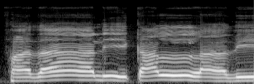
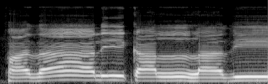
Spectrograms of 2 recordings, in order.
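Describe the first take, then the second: Both takes have the same delivery.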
